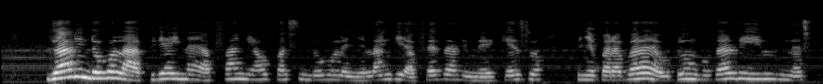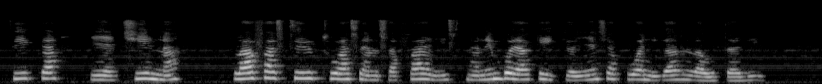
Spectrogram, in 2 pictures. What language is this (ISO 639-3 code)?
swa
